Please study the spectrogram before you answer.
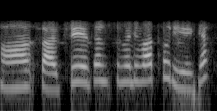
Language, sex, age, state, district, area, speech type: Hindi, female, 30-45, Uttar Pradesh, Sonbhadra, rural, conversation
